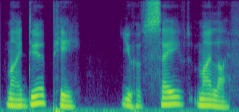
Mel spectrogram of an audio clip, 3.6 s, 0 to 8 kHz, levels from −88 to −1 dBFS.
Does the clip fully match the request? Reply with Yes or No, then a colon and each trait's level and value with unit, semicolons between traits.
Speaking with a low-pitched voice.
Yes: low, 120 Hz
